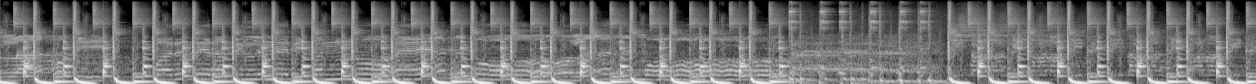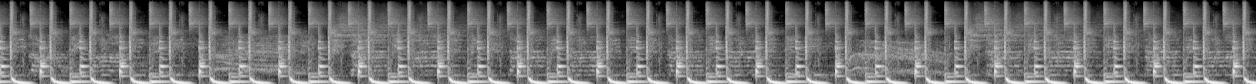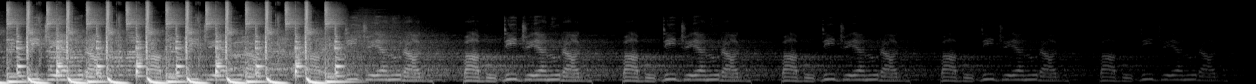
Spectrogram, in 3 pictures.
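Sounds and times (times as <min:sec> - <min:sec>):
Hindi hard dholak bass mix: 0:00.0 - 0:29.1.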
